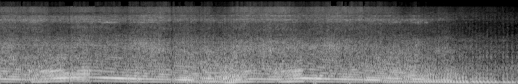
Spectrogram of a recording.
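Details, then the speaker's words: Honda Supra 125 after connecting rod repair that cured tek-tek ticking under throttle; clean blips rise and fall smoothly with no ticking: normal revving. "nah ini Supra yang suaranya tek tek tek gitu teman-teman kalau di gas itu ada suara sekarang udah sembuh ya"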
